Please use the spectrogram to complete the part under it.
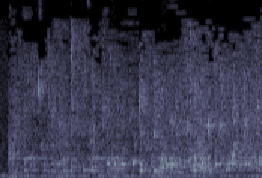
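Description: Hot water runs steadily from a tap to warm a dish during a cooking demonstration, a continuous bright rushing splash without pauses, heard alone.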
